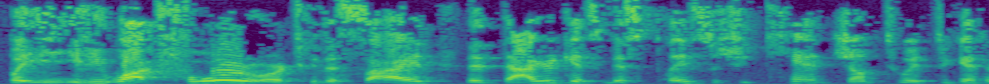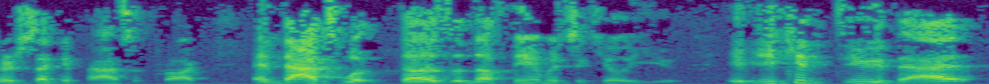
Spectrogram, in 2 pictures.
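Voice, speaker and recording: A man's voice: a little high, expressive, normal speed, few pauses, a little mellow, poor audio. A man co-hosting a casual gaming podcast, explaining game mechanics at length with many filler words. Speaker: co-host and streamer.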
